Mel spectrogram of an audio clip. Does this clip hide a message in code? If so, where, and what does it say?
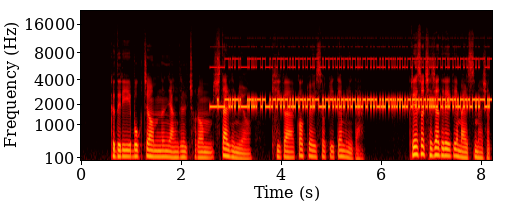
Yes: RTTY (50 baud, 450 Hz shift) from 2.6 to 8.2 s, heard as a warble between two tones, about 2050 Hz centre, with speech in Korean. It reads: DEMA NA NOA I NA CARLA IRAN AL …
